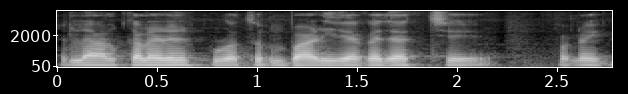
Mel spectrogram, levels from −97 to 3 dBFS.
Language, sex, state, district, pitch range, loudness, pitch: Bengali, male, West Bengal, Paschim Medinipur, 115-120 Hz, -19 LUFS, 115 Hz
